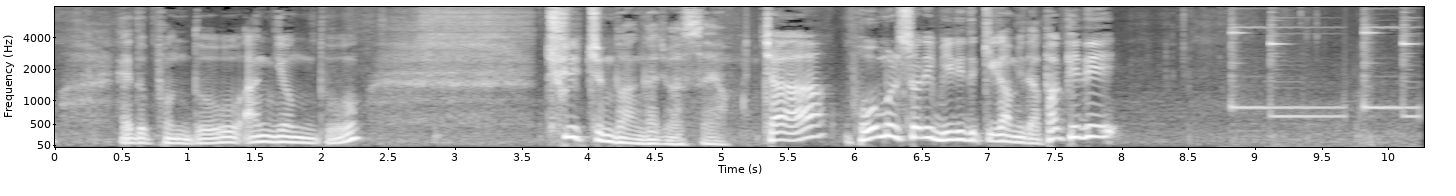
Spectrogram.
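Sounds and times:
speech: 0:00.0 - 0:03.0, 0:03.8 - 0:08.1
front door doorbell ringing: 0:08.8 - 0:10.2.

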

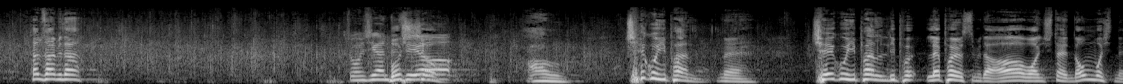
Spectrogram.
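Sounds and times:
audience applause: 0:00.0 - 0:08.9
speech: 0:00.3 - 0:01.0, 0:03.5 - 0:07.6, 0:08.2 - 0:11.2.

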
